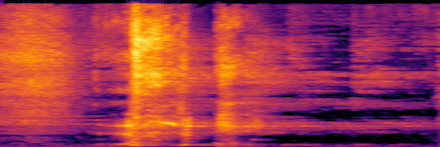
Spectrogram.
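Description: A man coughing close to a microphone: a short, loud burst a little over half a second in.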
